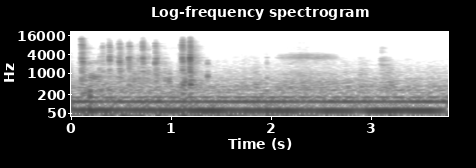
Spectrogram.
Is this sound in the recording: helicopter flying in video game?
no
